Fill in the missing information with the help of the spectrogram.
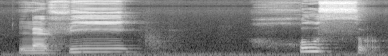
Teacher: خا د سین سره جنګوم، د سین هغه نري شپېلکه ښکاره کوم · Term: د سین شپېلکه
